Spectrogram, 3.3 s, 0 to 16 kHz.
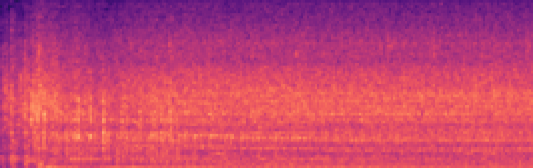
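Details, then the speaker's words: Mercedes engine at start, morning after purchase: catches and settles into steady idle with a faint ticking knock over the hum; cam phasers suspected (80%), timing chain otherwise, not confirmed. Engine knock. "Ранок після купівлі Мерседеса починається не з кави. Він може початися зі стуку в двигуні."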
